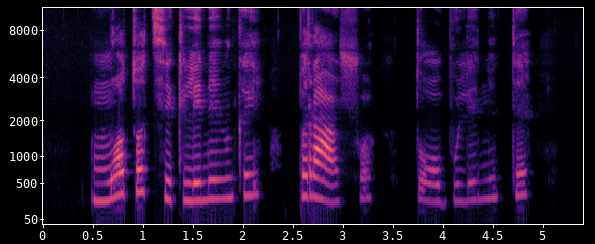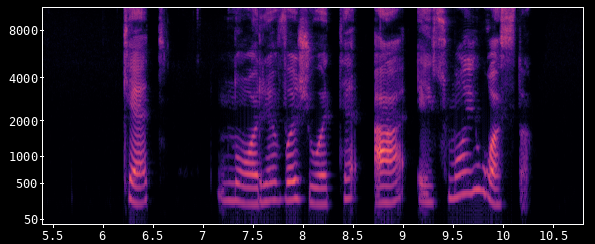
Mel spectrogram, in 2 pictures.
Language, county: Lithuanian, Šiauliai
